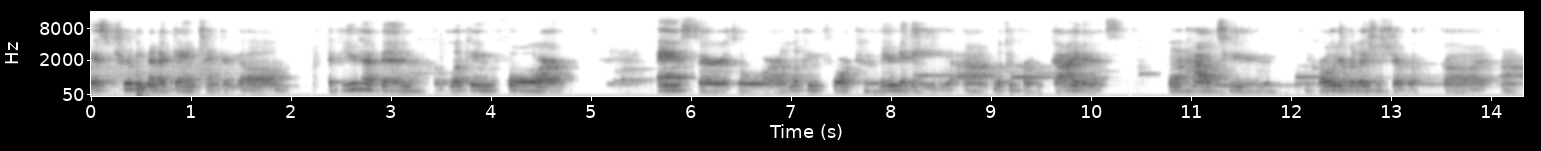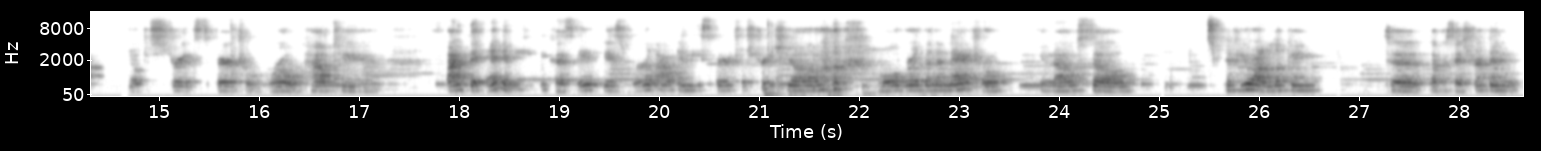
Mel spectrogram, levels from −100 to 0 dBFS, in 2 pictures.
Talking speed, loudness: 145 wpm, -43 LUFS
